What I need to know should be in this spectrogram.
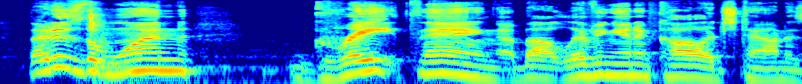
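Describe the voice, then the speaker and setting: The speaker is a man with a moderate pace. His pitch rises and falls over a very wide range. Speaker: YouTuber hosting live chat. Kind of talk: casual live stream chat. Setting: live stream.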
